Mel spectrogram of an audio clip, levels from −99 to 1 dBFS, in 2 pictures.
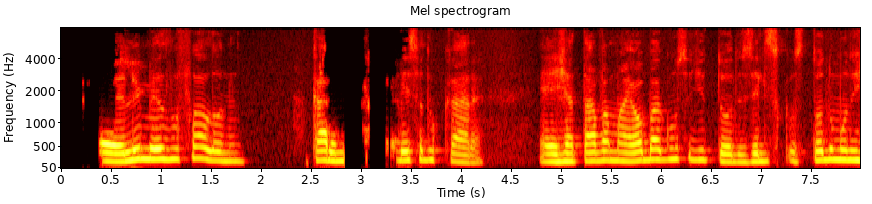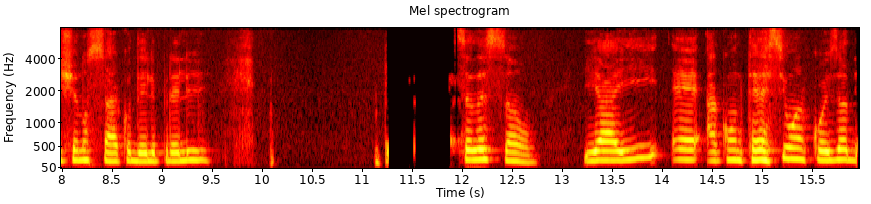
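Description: At 0.2 to 0.25 s and again at 2.34 to 2.41 s, a faint scrap of a second voice sits far beneath the talker, very quiet against the main speech. This is the other side's voice leaking through, likely loudspeaker echo that the echo canceller failed to remove. A louder scrap at 15.91 to 15.95 s stands only about 15 dB down. Unlike a simple level dip, these moments add a separate voice on top of the talker.

At 0.28 to 0.55 s, 2.66 to 3.37 s and 11.23 to 11.99 s, the talker's own speech drops away by as much as 40 dB. This is speech suppressed in double talk, likely the canceller muting everything while both sides spoke. Nothing new is added here, and the talker's voice falls nearly silent.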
